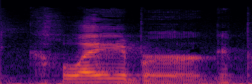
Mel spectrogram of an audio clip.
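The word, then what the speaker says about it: Kleberg: Jay Clayburgh, his name is spelled K-L-E-B-E-R-G. I thought it was Clayburgh for a long time. It is Clayburgh, pronounced C-L-A.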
